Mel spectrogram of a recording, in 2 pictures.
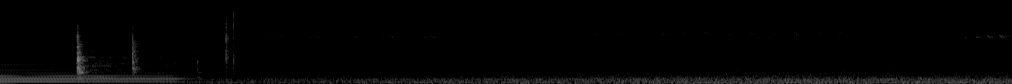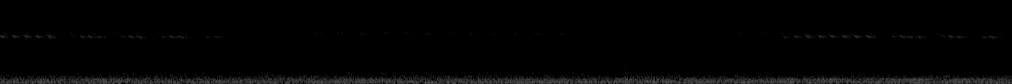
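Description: Faint night ambience of insects chirping in rapid pulsing trills over a low, steady hum. It swells a little twice. The last notes of a piano die away in the first two seconds, with a few sharp clicks.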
